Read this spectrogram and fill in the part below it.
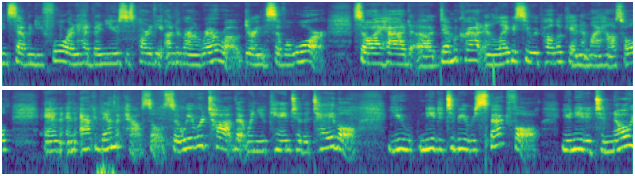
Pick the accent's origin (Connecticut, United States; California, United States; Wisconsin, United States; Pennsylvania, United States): California, United States; also born or lived in New York; now in Los Angeles, United States; I was born and raised in California.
